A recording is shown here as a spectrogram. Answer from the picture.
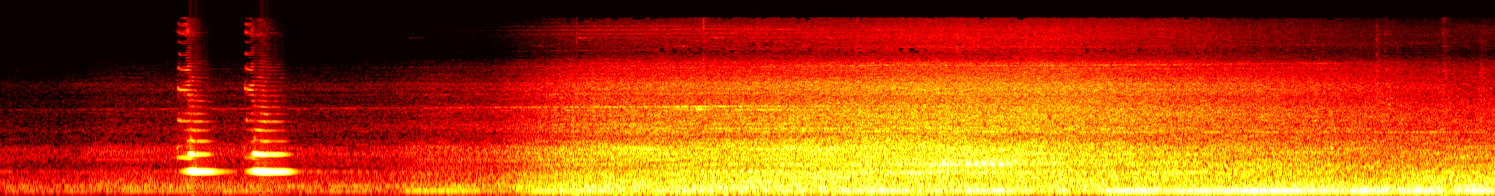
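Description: Two short train horn toots about two seconds in, then a Hitachi Blues regional train moving off past the platform: the rumble of its wheels and drive builds over a couple of seconds and then runs steadily.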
